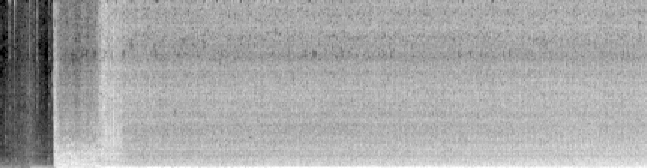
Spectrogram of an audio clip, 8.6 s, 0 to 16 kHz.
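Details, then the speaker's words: 1965 Dodge van sitting for years, running on old varnished fuel with manual fuel pressure regulator cranked to max: brief crank, catches and settles into steady, even low idle with no misses or knocks; it smoked heavily. "It seems to run pretty decent."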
